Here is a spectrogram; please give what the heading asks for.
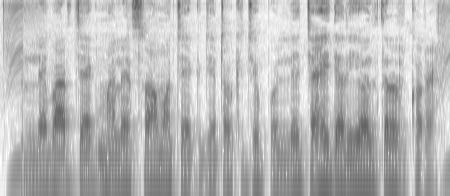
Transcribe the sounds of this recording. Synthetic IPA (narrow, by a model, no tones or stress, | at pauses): lebaɾt͡ʃekmalesɾɔmɔt͡ʃekd͡ʑeʈokit͡ɕʰupolːet͡ʃaɦid̪aɾiɔlt̪ɔɾɔnkɔɾe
